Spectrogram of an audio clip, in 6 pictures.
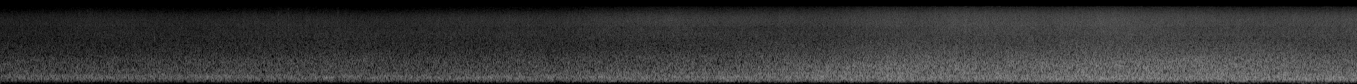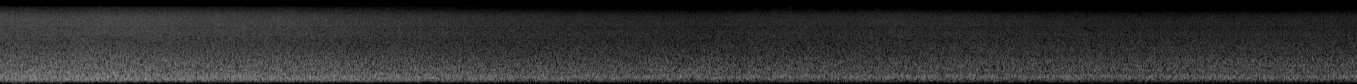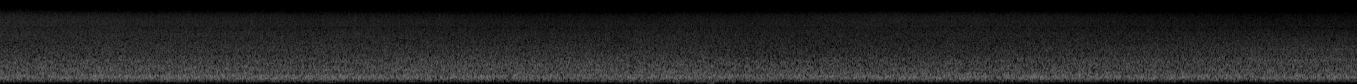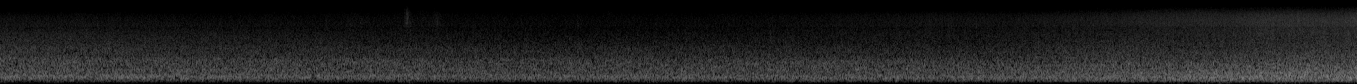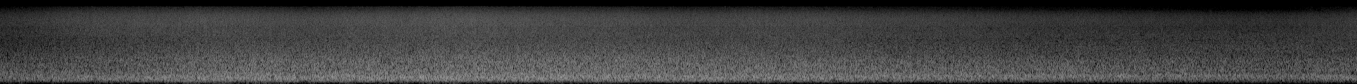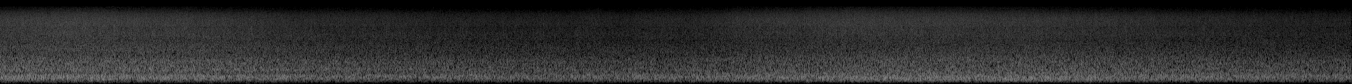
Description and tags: wind forest 08 strong l 01
A looped recording of wind blowing through a landscape with trees
Recorded on a summer afternoon using Zoom H4n, at Rosendal, Nerikes Kil, Sweden.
